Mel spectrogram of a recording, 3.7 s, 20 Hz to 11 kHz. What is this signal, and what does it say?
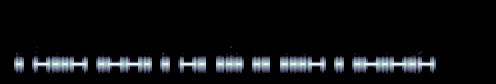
Morse code, heard as a keyed tone, about 36 wpm, 700 Hz. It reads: EXPENSIVE.
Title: Pangram Challenge v2 - 35wpm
